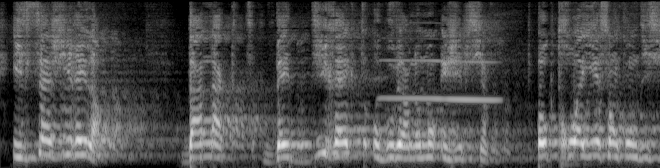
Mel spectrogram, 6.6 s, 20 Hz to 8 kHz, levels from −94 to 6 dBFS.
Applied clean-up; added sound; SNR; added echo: none; Wind instrument, woodwind instrument; 17 dB; reverberation time 1.6 s.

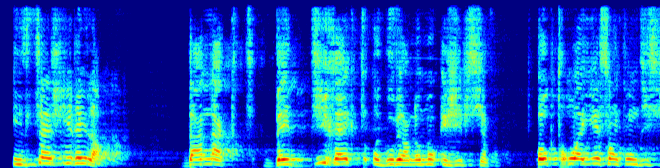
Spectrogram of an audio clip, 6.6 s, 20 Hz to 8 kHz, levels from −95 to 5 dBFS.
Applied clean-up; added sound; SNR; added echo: neural mask model DeepFilterNet 3.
